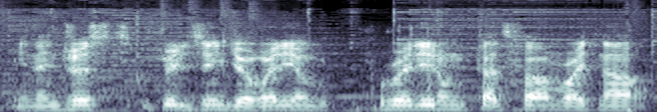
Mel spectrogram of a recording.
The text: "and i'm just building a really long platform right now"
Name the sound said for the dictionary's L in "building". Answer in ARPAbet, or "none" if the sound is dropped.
L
